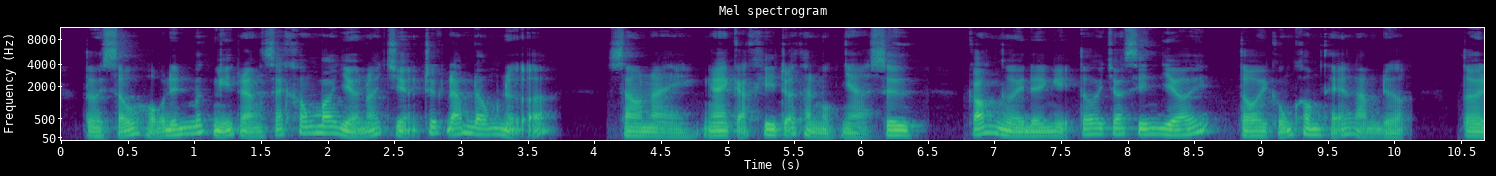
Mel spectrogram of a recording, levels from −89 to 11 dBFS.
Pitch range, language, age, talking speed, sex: 85-120 Hz, Vietnamese, 20-39, 235 wpm, male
